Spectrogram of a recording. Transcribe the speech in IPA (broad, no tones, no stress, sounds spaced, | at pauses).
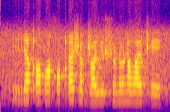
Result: r i qʼ o dˤ æ sˤ u qʼ i ʃ ɒ ɖ͡ʐ ɒ lʲ o ʃ o ɳ o ɳ i lˠ e ə̯ t͡ʃʼ e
